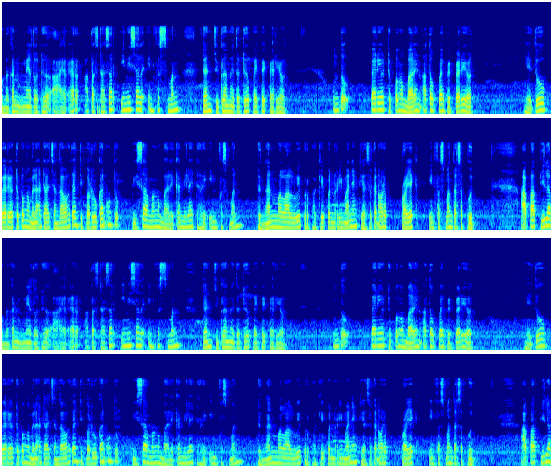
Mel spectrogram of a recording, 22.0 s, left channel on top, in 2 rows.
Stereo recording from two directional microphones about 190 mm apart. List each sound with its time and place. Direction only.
0.1 s speech: 30° left (ahead or behind)
7.3 s speech: 25° left (ahead or behind)
10.5 s speech: 25° left (ahead or behind)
